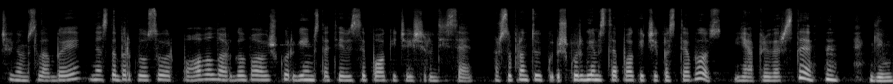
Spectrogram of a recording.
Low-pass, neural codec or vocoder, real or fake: 14.4 kHz; none; real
